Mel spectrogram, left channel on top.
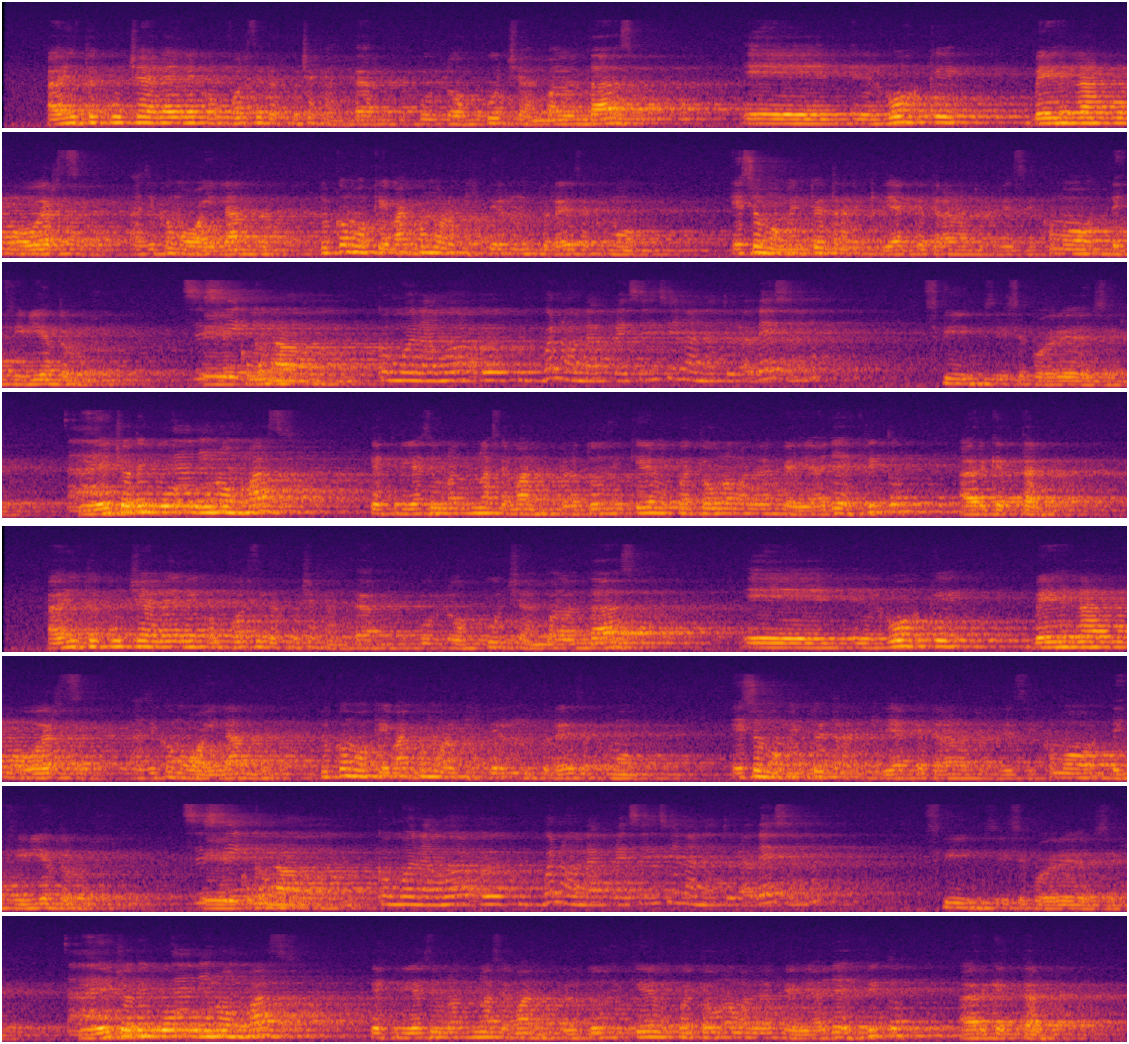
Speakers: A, on the left (about 30°); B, in the centre.
A: a veces tú escuchas el aire con fuerza y lo escuchas cantar, lo, escu- lo escuchas.
B: mm,
A: Cuando estás eh, en el bosque, ves el árbol moverse, así como bailando. Son como que más como lo que inspira la naturaleza, como ese momento de tranquilidad que trae la naturaleza, es como describiéndolos,
B: Sí,
A: eh,
B: sí,
A: como
B: como,
A: una,
B: como el amor, o como- bueno, la presencia de la naturaleza, ¿no?
A: sí, sí, se podría decir.
B: Está,
A: Y de hecho
B: está
A: tengo unos
B: lindo.
A: más que escribí hace unas, unas semanas, pero tú si quieres me cuenta uno más de los que hayas escrito, a ver qué tal.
